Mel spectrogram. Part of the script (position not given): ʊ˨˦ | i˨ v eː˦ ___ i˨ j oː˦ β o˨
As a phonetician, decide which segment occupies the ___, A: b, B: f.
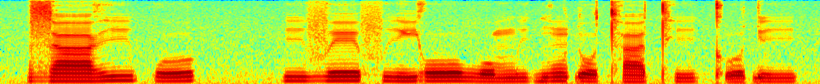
B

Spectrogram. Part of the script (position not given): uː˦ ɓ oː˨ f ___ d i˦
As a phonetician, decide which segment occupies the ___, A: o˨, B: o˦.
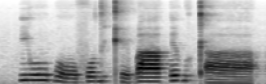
B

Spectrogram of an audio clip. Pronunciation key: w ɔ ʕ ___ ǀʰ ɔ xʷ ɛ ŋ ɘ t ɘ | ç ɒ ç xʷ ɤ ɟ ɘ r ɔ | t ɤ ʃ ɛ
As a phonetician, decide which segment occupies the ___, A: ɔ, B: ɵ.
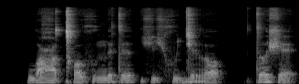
A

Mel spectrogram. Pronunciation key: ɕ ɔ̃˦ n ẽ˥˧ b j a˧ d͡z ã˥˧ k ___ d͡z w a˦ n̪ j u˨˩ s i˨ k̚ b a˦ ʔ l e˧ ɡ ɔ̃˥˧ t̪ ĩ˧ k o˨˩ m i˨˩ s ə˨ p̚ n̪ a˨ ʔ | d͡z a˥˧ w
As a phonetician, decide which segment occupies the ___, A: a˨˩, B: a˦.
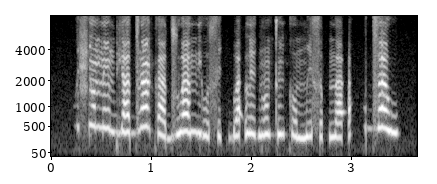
A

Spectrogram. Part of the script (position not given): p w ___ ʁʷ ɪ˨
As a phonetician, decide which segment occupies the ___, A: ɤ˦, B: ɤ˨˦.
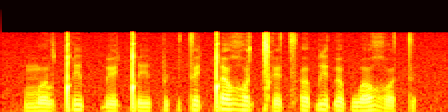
B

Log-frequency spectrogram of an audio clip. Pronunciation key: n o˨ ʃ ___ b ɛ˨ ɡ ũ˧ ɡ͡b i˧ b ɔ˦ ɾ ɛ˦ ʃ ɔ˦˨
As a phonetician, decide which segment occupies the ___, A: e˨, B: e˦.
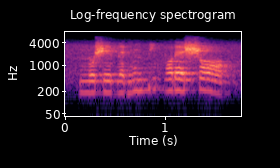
A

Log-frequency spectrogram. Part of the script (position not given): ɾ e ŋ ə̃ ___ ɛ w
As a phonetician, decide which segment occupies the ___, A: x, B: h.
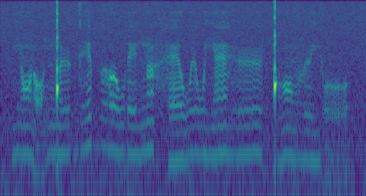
B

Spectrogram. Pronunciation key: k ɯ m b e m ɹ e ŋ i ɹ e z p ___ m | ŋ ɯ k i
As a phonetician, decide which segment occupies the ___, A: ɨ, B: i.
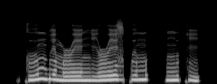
A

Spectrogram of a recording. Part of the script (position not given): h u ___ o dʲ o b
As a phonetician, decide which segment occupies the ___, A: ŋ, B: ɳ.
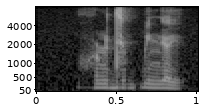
B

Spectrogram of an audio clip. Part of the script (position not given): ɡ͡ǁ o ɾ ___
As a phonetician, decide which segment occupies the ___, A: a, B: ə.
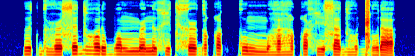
A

